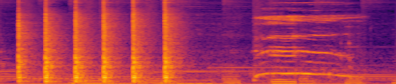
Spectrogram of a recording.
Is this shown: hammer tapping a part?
yes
